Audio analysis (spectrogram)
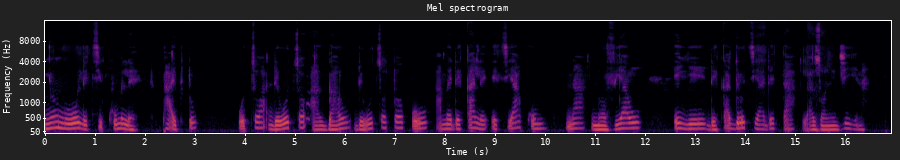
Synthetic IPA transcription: ɲɔ̃˦nũ˨wo˦le˨t̪ḭ˨kʰu˦mle˨ | pa̰˦i˨pt̪o˦ | wo̰˦t͡ʃɔ˦a˨ɖe˨wo˦t͡ʃɔ˦a˨ɡ͡ba˨wo˦ɖe˨wo˦t͡ʃɔ˦t̪ɔ˦k͡po̰˦wo˦a̰˨me˨ɖe˨ka˦le˨e˨t̪i˦a˨ku˦m | nã˦nɔ̃˨vi˦a˦wo˦ | e˦je˦ɖe˨ka̰˦d̪ɾo˦t̪i˦a˨ɖe˦t̪a̰˦la̰˨zɔ̃˨lĩ˨d͡ʑi˦ji˨nã˦

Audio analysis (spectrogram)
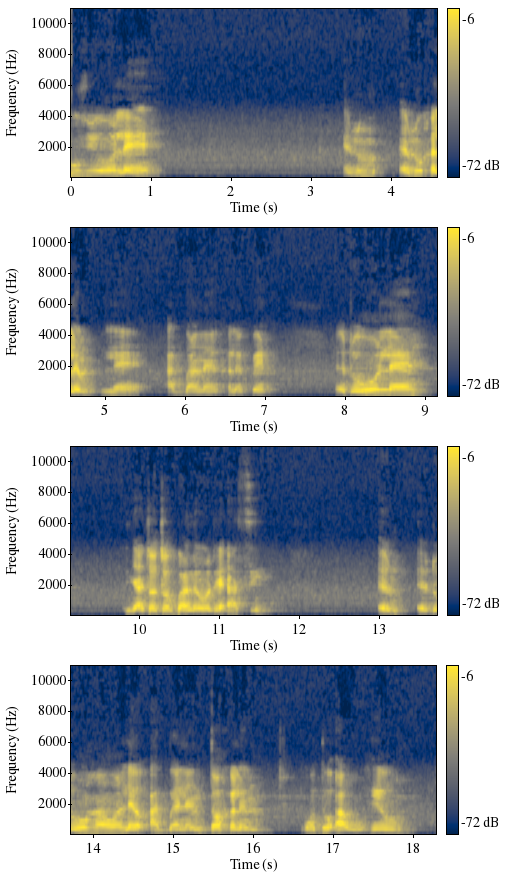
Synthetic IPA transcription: xu˦vi˦wo˦lɛ˨ | nũ˦ | e˨nũ˦xle˨˦mlɛ˨ | a˨ɡ͡ba˨lɛ̃˨xlɛ˨ɸɛ˦ | e˨ɖe˨wo˦lɛ˦ | ɲã˨d͡ʒɔ˦d͡ʒɔ˦ɡ͡ba˨lɛ˨wo˦ɖɛ˦ʔa˨si˦ | e˨ɖe˨wo˦ɦã˦wo˦lɛ˨a˨ɡ͡ba˨lɛ̃˨ŋũ˦t̪ɔ˦xle˦m | wʔo˦d̪o˦ʔa˨wu˨ɦe˦wo˦

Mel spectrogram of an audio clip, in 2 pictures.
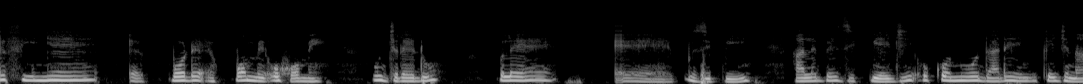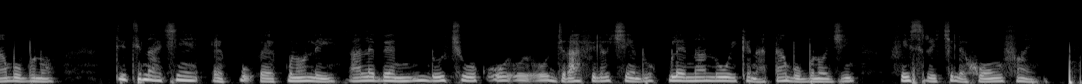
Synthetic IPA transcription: e˦fi˨˦ɲɛ̃˦ | ɛ˨ | k͡pɔ˦ɖɛ˦ʔɛ˨k͡pɔ˦mɛ̃˨wʔo˦xɔ˨mɛ̃˨ | wo˦d͡ʒɾɛ˨ɖo˦ | k͡ple˦˨ | zi˨k͡pi˨˦ | a˨le˦be˦zi˨k͡pi˨ɛ˨d͡ʑi˦wʔo˦kɔ˦nũ˦wo˦d̪a˨ɖe˦˨mi˨ke˦d͡ʒi˦nã˨˦bo˨bnɔ̃˨ | t̪i˦t̪i˦nã˨t͡ɕi˦ɛ˨˦ɛ˨k͡plɔ̃˦le˨a˨lɛ˦be˦nũ˦ɖo˦t͡ʃi˦wo˦o˦d͡ʒɾa˨fi˦le˦o˦t͡ɕi˦ɛ̃˨ɖo˦k͡ple˦nã˦no˦wo˦e˦ke˦nã˨t̪ã˦bo˨bnɔ̃˨d͡ʑi˦ | fe˦sɾe˨t͡ɕi˦lɛ˨xɔ˦ŋũ˦fã˦i˨

